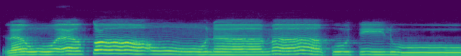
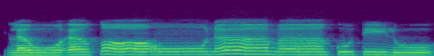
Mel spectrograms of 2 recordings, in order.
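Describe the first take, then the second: No difference in how they are said.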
